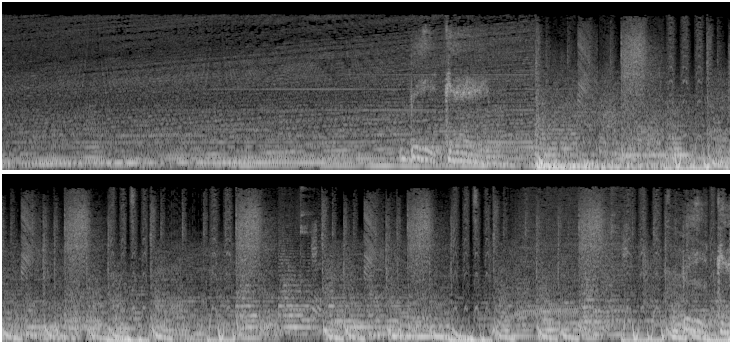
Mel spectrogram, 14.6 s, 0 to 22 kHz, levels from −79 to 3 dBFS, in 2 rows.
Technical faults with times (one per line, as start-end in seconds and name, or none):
none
